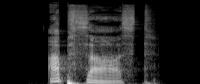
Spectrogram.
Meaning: second-person singular dependent preterite of absehen
- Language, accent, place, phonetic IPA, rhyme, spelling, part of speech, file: German, Germany, Berlin, [ˈapˌzaːst], -apzaːst, absahst, verb, De-absahst.ogg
